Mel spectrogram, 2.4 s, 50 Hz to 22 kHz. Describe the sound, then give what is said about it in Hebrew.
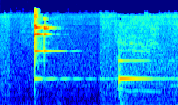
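A metal bell is struck twice, its metal vibrating 523 times per second to sound the note C (do), each hit ringing out a clear, sustained pitched note; the first rings briefly with bright overtones, the second hangs on and slowly fades. “טוב, אני רוצה לספר לכם שכשאני מכה בפעמון הזה, רגע, אני מכה בפעמון, הפעמון הזה עשוי ממתכת, והוא מקבל מכה אז הוא זז.”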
